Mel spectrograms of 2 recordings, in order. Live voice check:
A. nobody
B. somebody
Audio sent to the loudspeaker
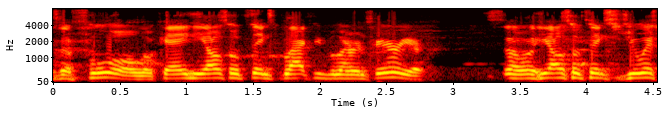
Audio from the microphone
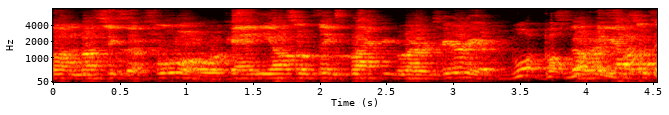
B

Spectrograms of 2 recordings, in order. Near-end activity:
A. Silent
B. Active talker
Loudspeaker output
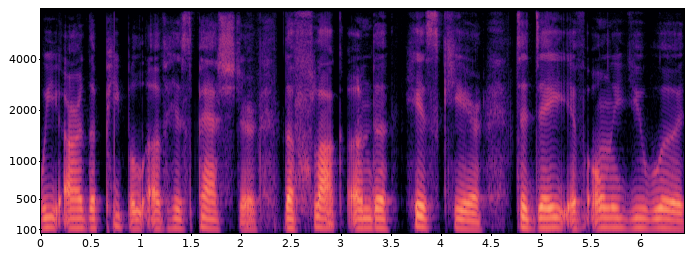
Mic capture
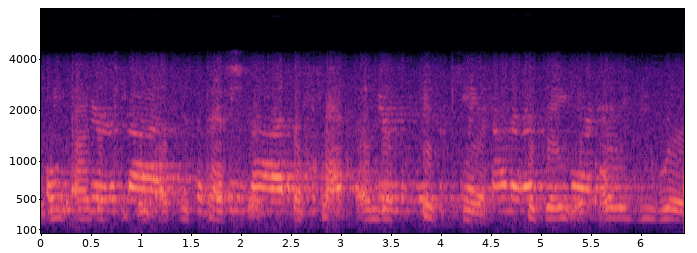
B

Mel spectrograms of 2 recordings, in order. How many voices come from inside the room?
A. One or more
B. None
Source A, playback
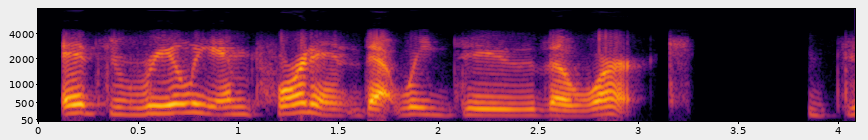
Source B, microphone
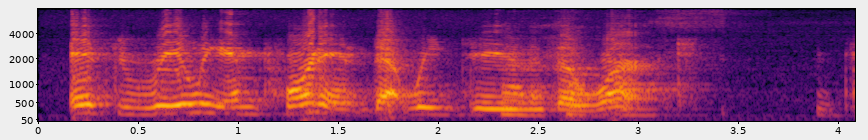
A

